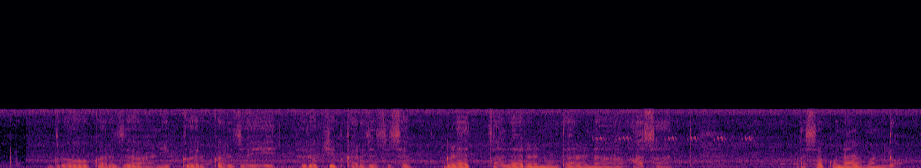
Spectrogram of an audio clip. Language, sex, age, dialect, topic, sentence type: Marathi, male, 18-24, Southern Konkan, banking, statement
